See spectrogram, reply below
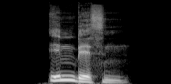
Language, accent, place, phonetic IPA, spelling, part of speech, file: German, Germany, Berlin, [ˈɪmbɪsn̩], Imbissen, noun, De-Imbissen.ogg
- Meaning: dative plural of Imbiss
